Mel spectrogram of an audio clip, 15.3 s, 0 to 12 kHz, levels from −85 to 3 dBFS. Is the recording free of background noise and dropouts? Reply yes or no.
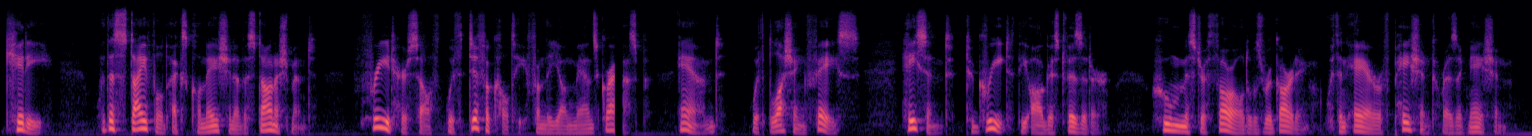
no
